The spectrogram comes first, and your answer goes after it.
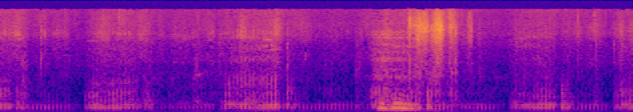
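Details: {'caption': 'Young rescued female cat, recently spayed, purring in low rhythmic bursts with brief pauses, while a person speaks briefly in the middle.'}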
